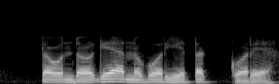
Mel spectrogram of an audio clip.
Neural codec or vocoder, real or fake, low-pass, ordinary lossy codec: none; real; 3.6 kHz; none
